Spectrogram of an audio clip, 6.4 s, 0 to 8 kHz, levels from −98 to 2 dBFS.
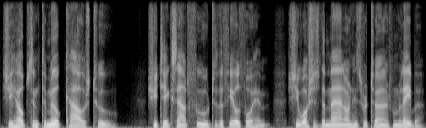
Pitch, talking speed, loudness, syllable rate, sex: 120 Hz, 235 wpm, -20 LUFS, 5.2 syllables/s, male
